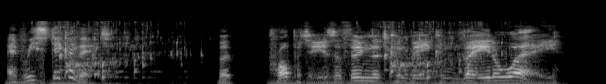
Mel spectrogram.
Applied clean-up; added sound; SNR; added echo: none; Liquid; 12 dB; none.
